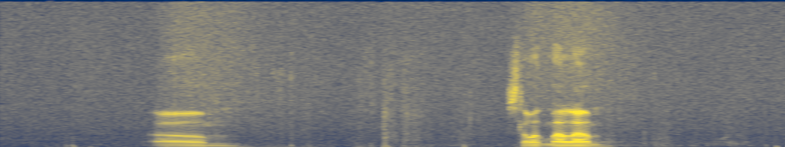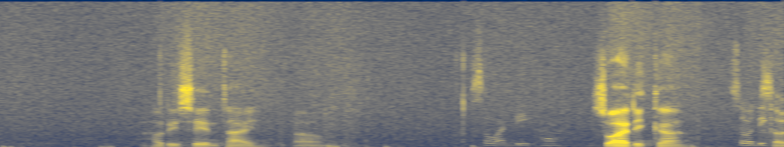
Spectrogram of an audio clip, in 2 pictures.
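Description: A man speaks into a microphone in short, drawn-out phrases, with pauses between them.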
